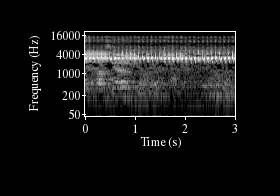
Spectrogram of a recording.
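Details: European greenfinch singing a continuous fast trill of bright, evenly pulsed notes at a steady pitch, held through the whole stretch with slight rhythmic swells in loudness.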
